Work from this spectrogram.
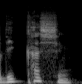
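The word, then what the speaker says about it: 李嘉誠: 사실 이 사안을 잘 이해하려면 CK 허치슨이라고 하는 그룹 그 중에서도 리카싱 우리나라 발음으로 치면 리자청이라고 하는 인물인데 네.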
